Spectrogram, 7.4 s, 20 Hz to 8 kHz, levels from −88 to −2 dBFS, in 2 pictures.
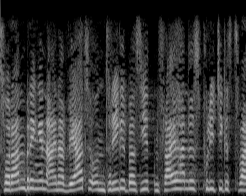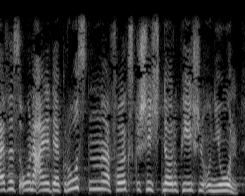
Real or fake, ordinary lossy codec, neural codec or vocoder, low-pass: real; none; none; 7.2 kHz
